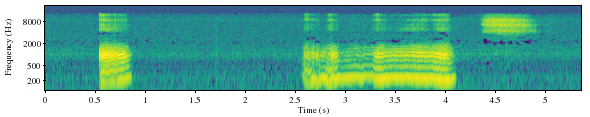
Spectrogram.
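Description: A sleeping Chihuahua gives a brief moan, then a longer wavering, tonal whimper, followed by a breathy hiss.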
